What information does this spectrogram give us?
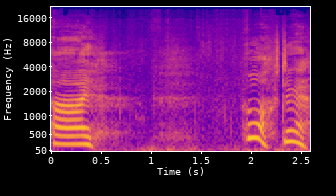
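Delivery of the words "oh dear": a high-pitched voice, panting and out of breath. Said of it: "out of breath here".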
